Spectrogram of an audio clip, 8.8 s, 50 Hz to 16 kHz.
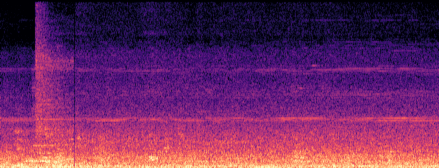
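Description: Tokyo Metro 02 series subway train standing at an underground platform with its doors open, its equipment humming steadily. Voices are heard in the first second and a half.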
